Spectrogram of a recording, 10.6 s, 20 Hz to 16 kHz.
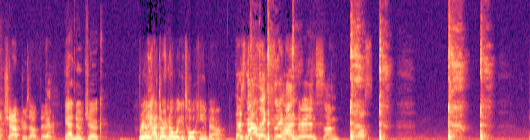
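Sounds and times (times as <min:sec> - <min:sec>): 
speech: 0:00.0 - 0:02.2, 0:02.8 - 0:07.5
person coughing: 0:07.0 - 0:07.9, 0:09.0 - 0:09.9.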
